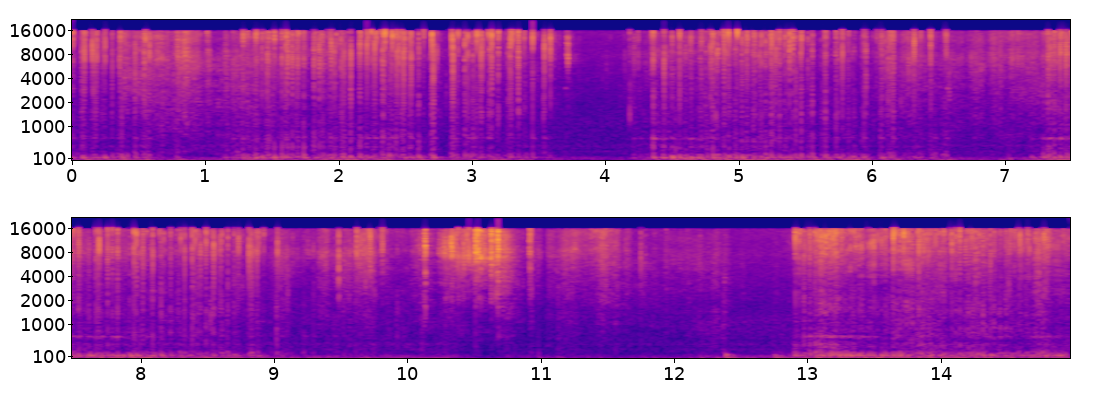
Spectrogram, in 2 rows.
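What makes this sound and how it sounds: Long nails, first of one hand and then both, rapidly scratch the nubs of a large, hollow, blue inflatable rubber/PVC spiky balance cushion. The result is a dense, fast, rough scratching with a deep, hollow, booming low rumble underneath. The sound comes in sustained bursts, with brief quieter dips around 4, 7, and 11–12.5 seconds.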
